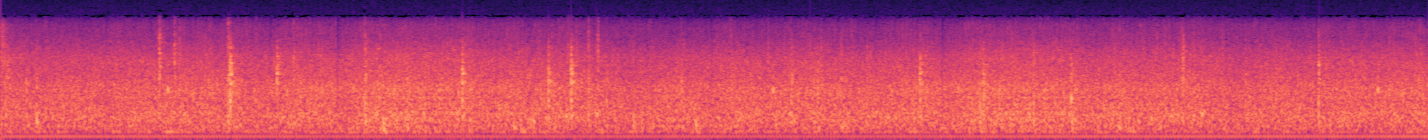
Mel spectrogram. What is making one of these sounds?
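Footsteps clomp on wooden railway ties.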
